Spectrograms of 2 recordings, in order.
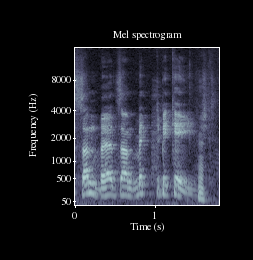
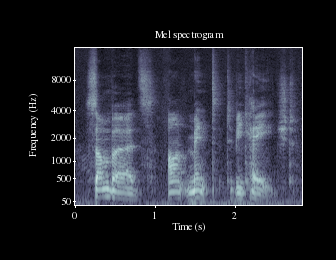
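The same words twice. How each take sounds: First: It is spoken in a put-on Italian accent. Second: It is spoken in the speaker's ordinary accent.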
